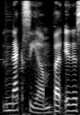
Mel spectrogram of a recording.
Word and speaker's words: NXIVM: closing on this one so this one is pronounced nexium but it is spelled nxivm and it was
